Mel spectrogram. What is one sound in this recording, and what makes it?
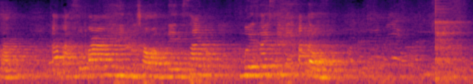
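A woman speaks with animation through a microphone and loudspeakers in a large echoing hall.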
